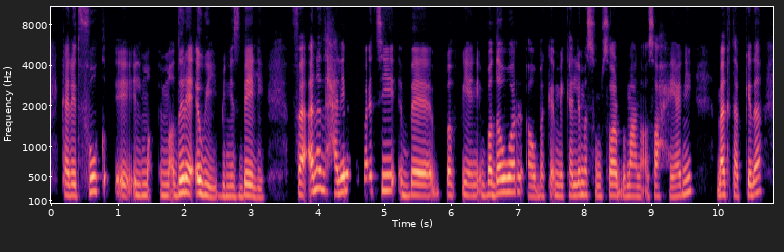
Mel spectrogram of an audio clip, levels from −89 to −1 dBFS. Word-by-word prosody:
كانت 185 Hz, -2 st, 0 dB
فوق 255 Hz, -, 0 dB
آآ 445 Hz, -, -1 dB
الم 190 Hz, 0 st, -3 dB, 0.2 s
المقدَرة 205 Hz, +4 st, +5 dB
أوي 180 Hz, -7 st, +5 dB
بالنسبة 175 Hz, +1 st, 0 dB
لي. 155 Hz, -3 st, -5 dB, 0.4 s
فأنا 295 Hz, +5 st, +2 dB
اللي 280 Hz, -4 st, 0 dB
حاليًا 225 Hz, +3 st, +4 dB, 0.3 s
دلوقتي 255 Hz, +2 st, -1 dB
ب 195 Hz, -1 st, -3 dB, 0.5 s
ب 195 Hz, -, 0 dB
يعني 185 Hz, -2 st, -4 dB
بادوّر، 235 Hz, +6 st, +4 dB
أو 170 Hz, -1 st, -2 dB
بك 175 Hz, 0 st, -8 dB
مكلّمة 185 Hz, +2 st, -2 dB
سمسار 185 Hz, 0 st, -1 dB
بمعنى 175 Hz, 0 st, -5 dB
أصح 175 Hz, -1 st, -6 dB
يعني، 200 Hz, +10 st, -3 dB, 0.3 s
مكتَب 190 Hz, -2 st, 0 dB
كده، 225 Hz, +7 st, 0 dB
190 Hz, 140 wpm, -23 LUFS, 175-235 Hz, 0.5 s, المقدَرة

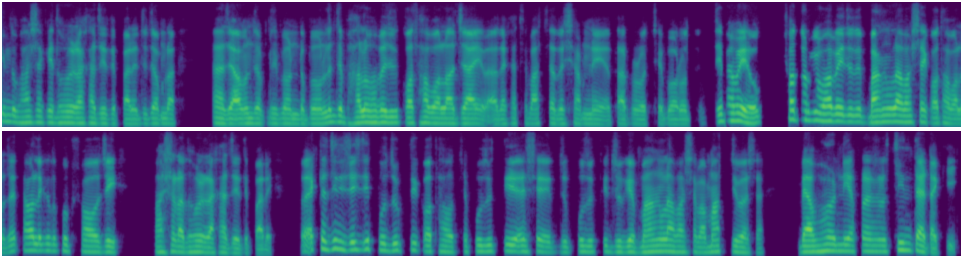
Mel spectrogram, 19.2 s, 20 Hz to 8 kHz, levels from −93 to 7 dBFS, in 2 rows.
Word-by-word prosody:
কিন্তু 160 Hz, -3 st, -1 dB
ভাষাকে 140 Hz, 0 st, -2 dB
ধরে 135 Hz, 0 st, +1 dB
রাখা 125 Hz, 0 st, -2 dB
যেতে 115 Hz, -1 st, -4 dB
পারে। 110 Hz, 0 st, 0 dB
যদি 115 Hz, -, -4 dB
আমরা 115 Hz, -1 st, -2 dB, 0.4 s
আ -, -, +1 dB
যেমন 115 Hz, +1 st, +5 dB
যে, 120 Hz, -, +1 dB
আপনি 115 Hz, -, -9 dB
যেমনটা 115 Hz, -1 st, -2 dB
বললেন 125 Hz, +6 st, +1 dB
যে 155 Hz, -, +4 dB
ভালোভাবে 140 Hz, +1 st, +4 dB
যদি 135 Hz, 0 st, 0 dB
কথা 130 Hz, +1 st, +1 dB
বলা 120 Hz, -1 st, +3 dB
যায় 115 Hz, -1 st, +5 dB, 0.2 s
আ -, -, 0 dB
দেখা 110 Hz, +1 st, -5 dB
যাচ্ছে 115 Hz, -, -17 dB
বাচ্চাদের 115 Hz, -1 st, -4 dB
সামনে, 115 Hz, -1 st, -4 dB, 0.2 s
তারপর 110 Hz, +1 st, -4 dB
হচ্ছে -, -, -11 dB
বড়দের, 105 Hz, +2 st, -5 dB
যেভাবেই 180 Hz, +2 st, +5 dB
হোক 125 Hz, +3 st, +2 dB, 0.3 s
সতর্কভাবে 190 Hz, -5 st, +4 dB
যদি 155 Hz, 0 st, +1 dB
বাংলা 155 Hz, +3 st, +5 dB
ভাষায় 150 Hz, 0 st, 0 dB
কথা 125 Hz, 0 st, -1 dB
বলা 110 Hz, 0 st, -1 dB
যায় 145 Hz, -, -3 dB
তাহলে 160 Hz, 0 st, +3 dB
কিন্তু 155 Hz, -1 st, -4 dB
খুব 150 Hz, -, -2 dB
সহজেই 130 Hz, -2 st, +1 dB, 0.4 s
ভাষাটা 130 Hz, +1 st, +1 dB
ধরে 130 Hz, -1 st, +1 dB
রাখা 120 Hz, +1 st, -2 dB
যেতে 105 Hz, -, -3 dB
পারে। -, -, -2 dB, 0.3 s
তো -, -, -11 dB
একটা 205 Hz, -, 0 dB
জিনিস, 195 Hz, -3 st, +1 dB
এই -, -, -2 dB
যে 200 Hz, -, +3 dB
প্রযুক্তির 165 Hz, 0 st, -3 dB
কথা 135 Hz, +1 st, -2 dB
হচ্ছে, 125 Hz, +1 st, -5 dB
প্রযুক্তি 145 Hz, +1 st, -3 dB, 0.2 s
এসে 135 Hz, +1 st, -2 dB, 0.4 s
প্রযুক্তির 135 Hz, 0 st, -4 dB
যুগে 130 Hz, +1 st, +2 dB
বাংলা 140 Hz, +1 st, +3 dB
ভাষা 130 Hz, 0 st, -4 dB
বা 120 Hz, -, 0 dB
মাতৃভাষা 125 Hz, -5 st, -2 dB, 0.4 s
ব্যবহার 140 Hz, +4 st, +6 dB
নিয়ে 150 Hz, -1 st, +3 dB
আপনার 145 Hz, 0 st, 0 dB, 0.2 s
চিন্তাটা 160 Hz, -10 st, +3 dB
কি? -, -, -10 dB
135 Hz, 210 wpm, -24 LUFS, 120-150 Hz, 0.4 s, ব্যবহার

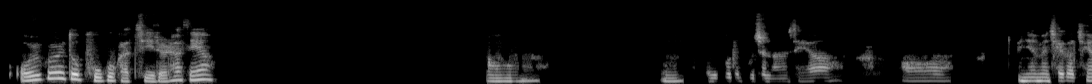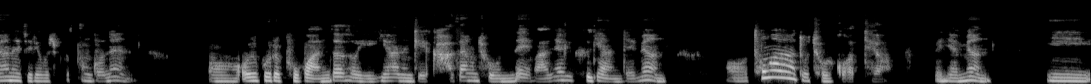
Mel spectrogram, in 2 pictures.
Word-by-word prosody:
얼굴도 235 Hz, +6 st, +6 dB
보고 170 Hz, -1 st, +2 dB
같이 145 Hz, 0 st, -2 dB
일을 140 Hz, +5 st, +1 dB
하세요? 210 Hz, +2 st, +2 dB, 2.7 s
아. 150 Hz, +3 st, -7 dB, 1.1 s
음. 145 Hz, 0 st, -6 dB, 0.2 s
얼굴을 150 Hz, +2 st, -10 dB
보진 145 Hz, 0 st, -1 dB
않으세요? 140 Hz, +1 st, -11 dB, 0.9 s
어. 155 Hz, 0 st, -11 dB, 0.7 s
왜냐하면 165 Hz, 0 st, 0 dB
제가 165 Hz, +1 st, +1 dB
제안해 175 Hz, 0 st, +1 dB
드리고 150 Hz, -1 st, -2 dB
싶었던 155 Hz, +2 st, -7 dB
거는 160 Hz, +3 st, -5 dB, 0.8 s
어 145 Hz, -1 st, -3 dB
얼굴을 170 Hz, 0 st, +4 dB
보고 155 Hz, 0 st, +4 dB
앉아서 155 Hz, +4 st, +2 dB
얘기하는 155 Hz, +2 st, -2 dB
게 140 Hz, -, -2 dB
가장 175 Hz, -2 st, 0 dB
좋은데 145 Hz, +2 st, -2 dB
만약에 170 Hz, +9 st, -3 dB
그게 165 Hz, -1 st, +2 dB
안되면 140 Hz, +8 st, -2 dB, 0.6 s
어 -, -, -7 dB
통화도 300 Hz, -, +6 dB
좋을 140 Hz, -1 st, -1 dB
것 -, -, -3 dB
같아요. -, -, -7 dB, 0.5 s
왜냐하면 150 Hz, -, +1 dB, 0.6 s
이 155 Hz, -3 st, +1 dB
160 Hz, 230 characters per minute, -23 LUFS, 145-175 Hz, 2.7 s, 얼굴도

